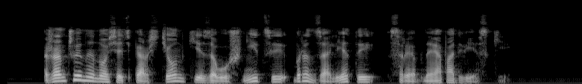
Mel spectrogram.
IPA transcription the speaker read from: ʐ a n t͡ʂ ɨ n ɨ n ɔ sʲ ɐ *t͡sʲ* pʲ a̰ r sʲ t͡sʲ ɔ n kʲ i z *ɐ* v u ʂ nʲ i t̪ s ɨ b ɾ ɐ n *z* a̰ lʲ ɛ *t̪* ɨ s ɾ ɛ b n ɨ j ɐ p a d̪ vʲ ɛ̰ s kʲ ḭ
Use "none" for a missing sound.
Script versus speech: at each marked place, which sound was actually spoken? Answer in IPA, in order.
t͡sʲ, ɐ, z, t̪

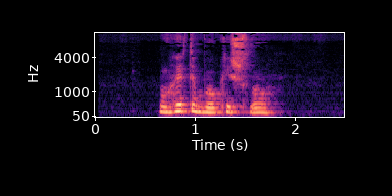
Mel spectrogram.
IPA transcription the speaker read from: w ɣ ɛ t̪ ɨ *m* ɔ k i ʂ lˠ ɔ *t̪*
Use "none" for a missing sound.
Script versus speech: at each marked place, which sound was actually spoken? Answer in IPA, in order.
b, none

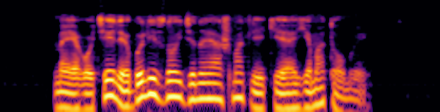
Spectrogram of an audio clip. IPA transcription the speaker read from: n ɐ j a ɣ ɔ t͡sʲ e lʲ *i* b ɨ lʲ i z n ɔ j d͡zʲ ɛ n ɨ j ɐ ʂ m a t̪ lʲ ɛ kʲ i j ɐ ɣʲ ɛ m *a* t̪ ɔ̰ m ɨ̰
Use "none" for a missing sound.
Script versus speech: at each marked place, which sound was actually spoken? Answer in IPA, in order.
ɛ, a

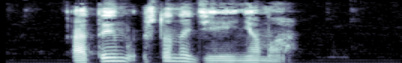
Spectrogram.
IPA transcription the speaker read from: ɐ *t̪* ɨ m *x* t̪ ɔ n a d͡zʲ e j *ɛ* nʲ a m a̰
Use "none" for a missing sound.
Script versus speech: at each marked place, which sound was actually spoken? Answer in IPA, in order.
t̪, ʂ, i

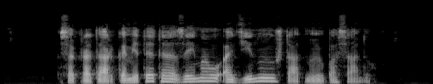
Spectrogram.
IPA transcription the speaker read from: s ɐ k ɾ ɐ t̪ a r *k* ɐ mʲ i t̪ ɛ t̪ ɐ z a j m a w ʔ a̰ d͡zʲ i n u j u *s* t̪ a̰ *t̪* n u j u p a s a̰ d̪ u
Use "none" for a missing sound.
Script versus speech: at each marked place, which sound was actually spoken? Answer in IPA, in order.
k, ʂ, t̪

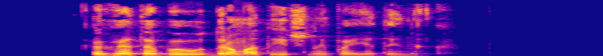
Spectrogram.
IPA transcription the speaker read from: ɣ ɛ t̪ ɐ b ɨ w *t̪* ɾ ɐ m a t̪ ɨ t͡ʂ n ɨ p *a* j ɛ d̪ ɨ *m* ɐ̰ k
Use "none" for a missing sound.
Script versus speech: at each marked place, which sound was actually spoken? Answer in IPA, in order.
d̪, ɐ, n

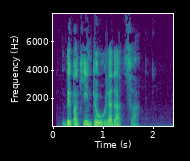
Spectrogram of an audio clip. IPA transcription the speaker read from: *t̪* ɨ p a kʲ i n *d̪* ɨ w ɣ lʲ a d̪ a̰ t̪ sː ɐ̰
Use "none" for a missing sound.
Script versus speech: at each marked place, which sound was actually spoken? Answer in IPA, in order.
d̪, t̪

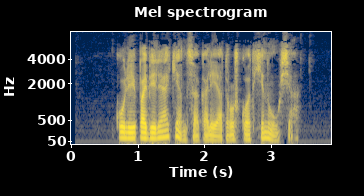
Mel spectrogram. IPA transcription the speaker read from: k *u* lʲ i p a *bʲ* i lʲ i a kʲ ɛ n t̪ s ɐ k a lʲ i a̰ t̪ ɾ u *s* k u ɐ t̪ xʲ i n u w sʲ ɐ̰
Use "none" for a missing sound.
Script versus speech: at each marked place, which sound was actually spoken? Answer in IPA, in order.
u, bʲ, ʂ

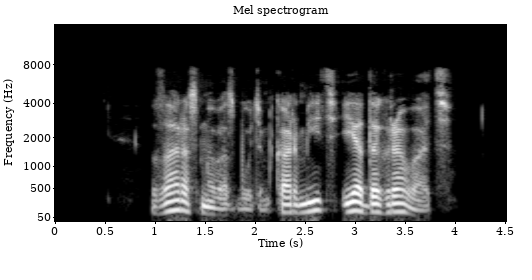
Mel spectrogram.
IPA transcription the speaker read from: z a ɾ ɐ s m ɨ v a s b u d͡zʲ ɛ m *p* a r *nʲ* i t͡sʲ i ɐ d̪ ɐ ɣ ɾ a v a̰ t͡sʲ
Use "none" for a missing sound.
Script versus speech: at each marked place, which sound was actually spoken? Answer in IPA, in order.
k, mʲ

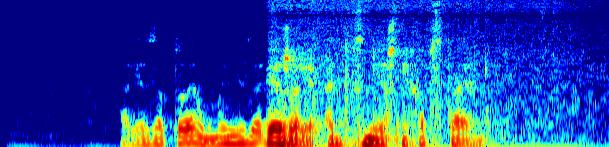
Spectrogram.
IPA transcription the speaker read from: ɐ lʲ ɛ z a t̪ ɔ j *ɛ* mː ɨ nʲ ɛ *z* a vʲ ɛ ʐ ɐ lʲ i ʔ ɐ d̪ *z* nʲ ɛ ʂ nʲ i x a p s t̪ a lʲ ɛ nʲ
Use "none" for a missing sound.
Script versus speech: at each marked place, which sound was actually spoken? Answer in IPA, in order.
ɛ, z, z

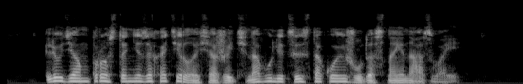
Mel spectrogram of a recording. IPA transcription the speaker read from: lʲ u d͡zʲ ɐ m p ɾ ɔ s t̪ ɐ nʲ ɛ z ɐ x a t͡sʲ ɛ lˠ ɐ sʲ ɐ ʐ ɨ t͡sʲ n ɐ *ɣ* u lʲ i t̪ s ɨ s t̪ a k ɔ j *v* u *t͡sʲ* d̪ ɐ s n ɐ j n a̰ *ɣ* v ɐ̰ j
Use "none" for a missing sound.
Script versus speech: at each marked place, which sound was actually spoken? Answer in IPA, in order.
v, ʐ, none, z

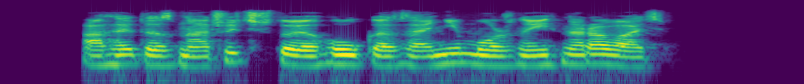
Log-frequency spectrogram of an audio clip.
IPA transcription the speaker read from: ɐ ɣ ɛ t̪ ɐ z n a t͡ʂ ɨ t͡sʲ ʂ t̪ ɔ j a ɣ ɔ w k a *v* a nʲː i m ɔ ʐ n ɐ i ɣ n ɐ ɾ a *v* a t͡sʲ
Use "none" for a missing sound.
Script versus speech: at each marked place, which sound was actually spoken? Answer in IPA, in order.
z, v

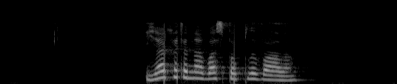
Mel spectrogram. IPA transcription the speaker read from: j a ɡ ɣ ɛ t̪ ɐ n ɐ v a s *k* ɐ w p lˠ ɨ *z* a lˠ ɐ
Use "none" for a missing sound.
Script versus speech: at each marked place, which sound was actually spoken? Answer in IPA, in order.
p, v

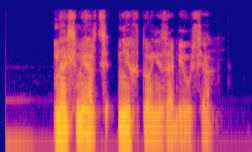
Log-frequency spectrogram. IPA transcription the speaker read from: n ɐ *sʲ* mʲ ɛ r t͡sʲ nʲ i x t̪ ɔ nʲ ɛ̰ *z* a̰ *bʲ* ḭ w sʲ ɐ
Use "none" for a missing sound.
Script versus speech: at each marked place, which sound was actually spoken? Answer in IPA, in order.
sʲ, z, bʲ

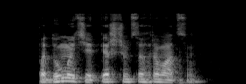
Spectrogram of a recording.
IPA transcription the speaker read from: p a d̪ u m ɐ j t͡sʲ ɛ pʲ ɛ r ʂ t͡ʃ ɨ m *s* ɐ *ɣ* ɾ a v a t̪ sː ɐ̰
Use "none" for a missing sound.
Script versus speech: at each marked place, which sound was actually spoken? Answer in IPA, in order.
s, ɣ

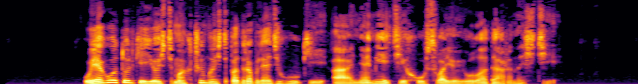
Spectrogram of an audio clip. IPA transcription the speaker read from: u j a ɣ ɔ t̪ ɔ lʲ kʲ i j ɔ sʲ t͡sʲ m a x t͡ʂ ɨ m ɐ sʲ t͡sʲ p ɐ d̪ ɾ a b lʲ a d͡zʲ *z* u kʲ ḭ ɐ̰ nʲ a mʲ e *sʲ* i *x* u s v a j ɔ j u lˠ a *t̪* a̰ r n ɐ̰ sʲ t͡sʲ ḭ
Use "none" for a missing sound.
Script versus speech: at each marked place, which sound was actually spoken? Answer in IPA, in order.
ɣ, t͡sʲ, x, d̪

